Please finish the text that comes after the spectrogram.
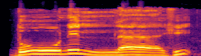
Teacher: اس میں اللہ کی حرف لام کو باریک کر کے پڑھا جائے گا۔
